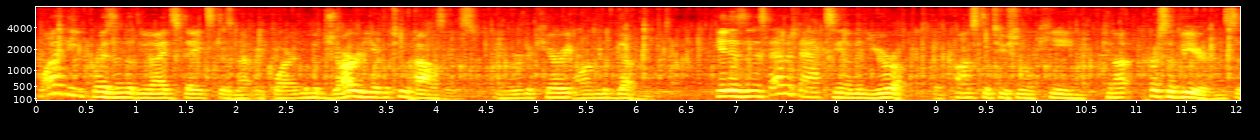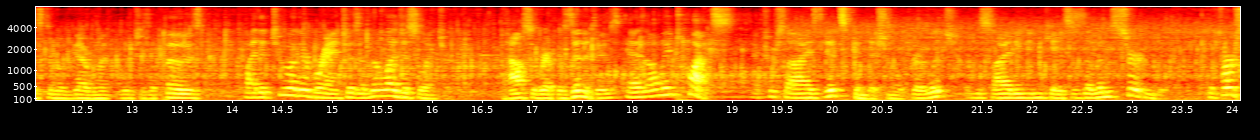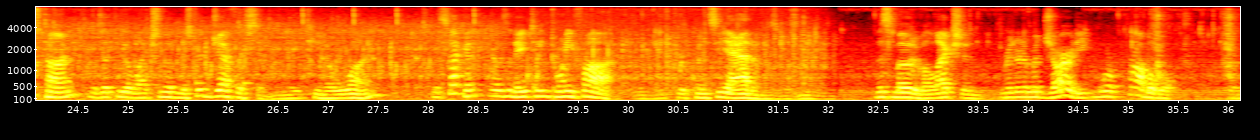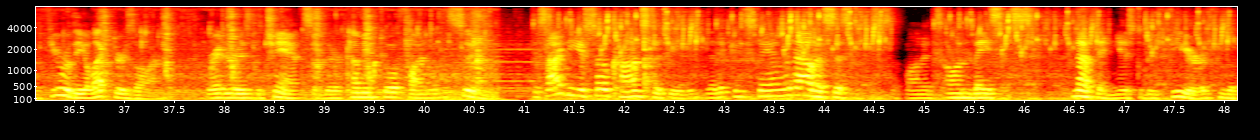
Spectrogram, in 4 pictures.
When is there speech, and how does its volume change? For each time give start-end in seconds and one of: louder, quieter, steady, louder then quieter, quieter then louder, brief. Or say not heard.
0.0-48.0 steady.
